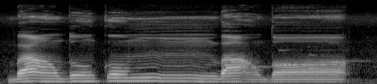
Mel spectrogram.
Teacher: Cara membacanya mim mati dibaca samar karena hukum bacaannya adalah ikhfa safawi. Alasannya karena mim mati bertemu dengan ba.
